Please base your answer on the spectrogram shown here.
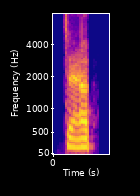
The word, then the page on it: TAB: Indian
